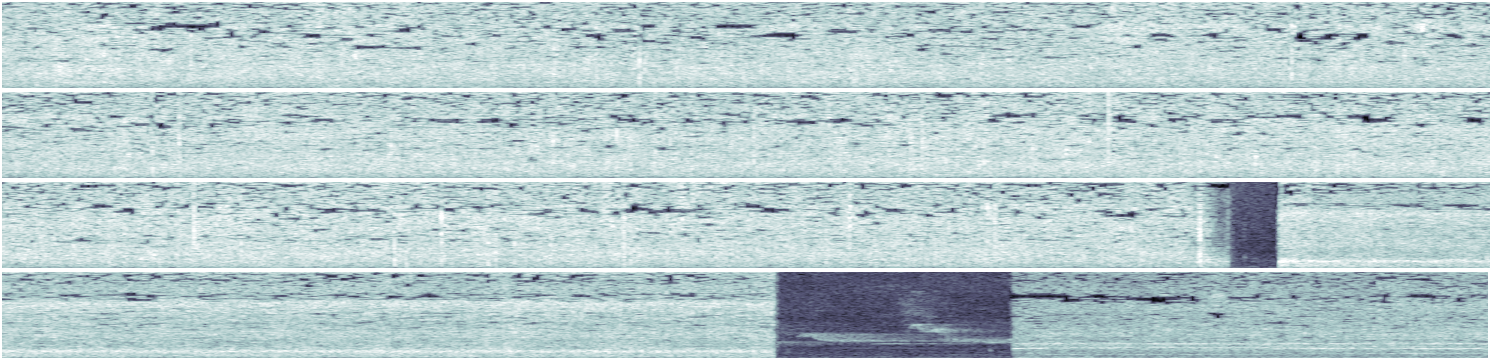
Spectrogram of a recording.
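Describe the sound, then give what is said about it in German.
A steady, dense roar of rushing floodwater in Rheinbach, North Rhine-Westphalia, fills the whole clip at an even loudness, broken by two brief cutouts near the end; no one speaks. “Und dann haben wir hier Rheinbach, Nordrhein-Westfalen, die Flut.”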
